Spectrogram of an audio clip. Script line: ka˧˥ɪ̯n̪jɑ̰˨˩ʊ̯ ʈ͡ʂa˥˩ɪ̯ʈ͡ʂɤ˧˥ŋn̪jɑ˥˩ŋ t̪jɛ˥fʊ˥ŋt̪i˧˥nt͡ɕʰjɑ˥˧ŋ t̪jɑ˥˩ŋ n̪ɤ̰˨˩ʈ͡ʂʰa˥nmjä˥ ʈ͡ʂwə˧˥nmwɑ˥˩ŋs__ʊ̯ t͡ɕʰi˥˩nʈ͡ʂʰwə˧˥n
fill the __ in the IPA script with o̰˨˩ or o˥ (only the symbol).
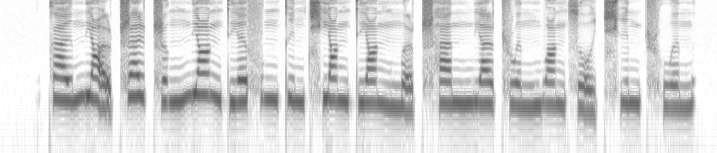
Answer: o̰˨˩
